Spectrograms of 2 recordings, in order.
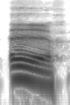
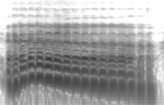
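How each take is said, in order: First: The r is a French throat r. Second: The r is a rolled Spanish trill. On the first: "The R in French is R" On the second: "but in Spanish, it's like rrrr"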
